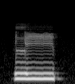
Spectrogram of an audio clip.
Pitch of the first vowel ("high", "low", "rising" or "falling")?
high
